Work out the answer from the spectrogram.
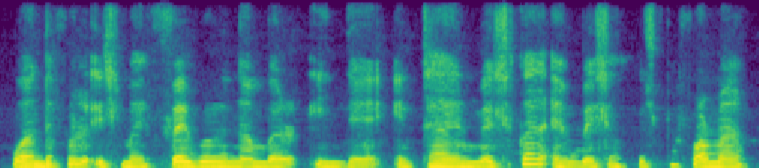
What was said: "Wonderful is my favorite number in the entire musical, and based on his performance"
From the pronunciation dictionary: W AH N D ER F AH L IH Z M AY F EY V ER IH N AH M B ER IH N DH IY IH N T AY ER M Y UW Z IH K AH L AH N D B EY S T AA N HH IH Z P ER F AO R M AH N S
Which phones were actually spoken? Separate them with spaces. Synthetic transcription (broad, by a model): W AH N D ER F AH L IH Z M AY F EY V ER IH N AH M B ER IH N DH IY IH N T AY ER M Y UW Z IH K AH L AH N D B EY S AA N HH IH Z P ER F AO R M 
